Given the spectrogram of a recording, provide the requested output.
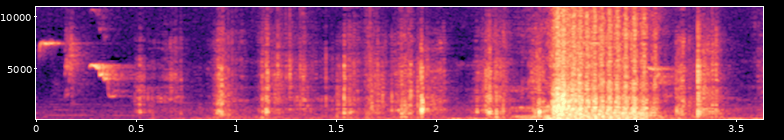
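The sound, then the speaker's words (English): A horse whinnies loudly, its neigh rising in a bright burst, while hooves clop unevenly underneath and faint birds chirp in the background. “Horses. Where are the riders?”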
